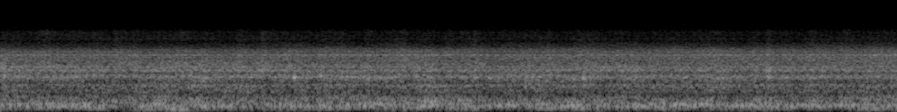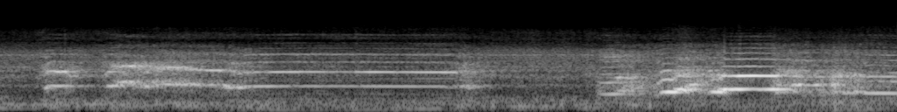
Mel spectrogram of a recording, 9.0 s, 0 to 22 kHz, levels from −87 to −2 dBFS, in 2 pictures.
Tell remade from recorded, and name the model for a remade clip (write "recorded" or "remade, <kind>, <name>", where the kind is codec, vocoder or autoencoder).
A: remade, autoencoder, DAC-VAE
